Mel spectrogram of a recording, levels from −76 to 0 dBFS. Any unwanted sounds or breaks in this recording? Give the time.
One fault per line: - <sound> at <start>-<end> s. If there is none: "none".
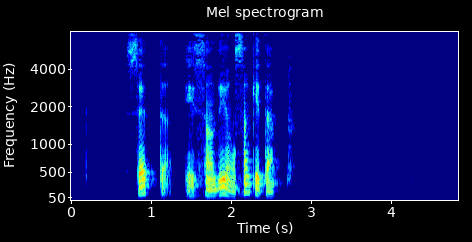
none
